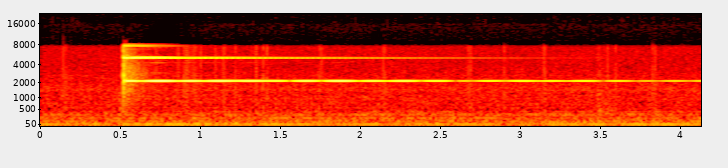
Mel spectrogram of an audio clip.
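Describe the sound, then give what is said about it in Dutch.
A single bell strike rings out after a brief quiet moment, its clear, high tone sustaining and slowly fading with a gentle pulsing waver. “Dus ehm, ja, bij deze ga ik terug het belgeluid gebruiken.”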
